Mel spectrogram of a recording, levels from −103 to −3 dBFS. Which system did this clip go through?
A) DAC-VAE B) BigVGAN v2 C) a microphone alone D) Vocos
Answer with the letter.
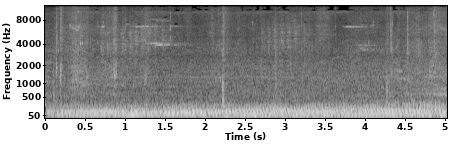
C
